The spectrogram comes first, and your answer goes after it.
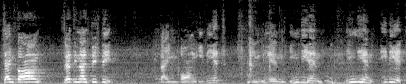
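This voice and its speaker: A man's voice: very high voice, big pitch swings, takes it slowly, pitched above the performer's own voice, heavily acted. A man doing a stand-up impression of a shrewd, dismissive shopkeeper with a put-on Chinese accent and clipped, scolding broken English. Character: shrewd, dismissive Chinese male shopkeeper haggling over prices. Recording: noisy live recording from far off.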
